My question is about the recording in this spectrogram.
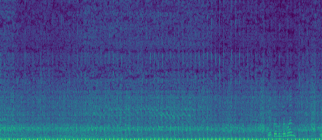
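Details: Honda Scoopy ESP scooter after replacing a damaged CVT roller housing with a stuck spacer and sanding rough panel edges: even, steady beat about three pulses a second, no rubbing or scraping; belt drive runs smoothly, acceleration and top speed good.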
